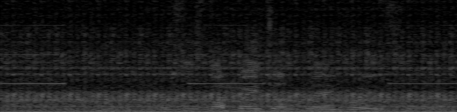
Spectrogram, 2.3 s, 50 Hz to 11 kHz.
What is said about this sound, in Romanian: Ia uite, chiar vine o mașină acum, un 4x4.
